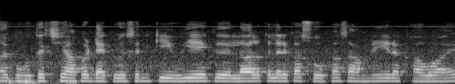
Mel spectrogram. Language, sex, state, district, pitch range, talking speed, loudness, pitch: Hindi, male, Haryana, Charkhi Dadri, 145-155 Hz, 235 wpm, -17 LUFS, 150 Hz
